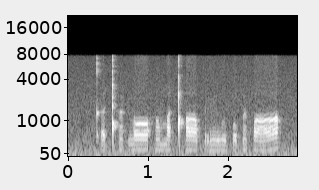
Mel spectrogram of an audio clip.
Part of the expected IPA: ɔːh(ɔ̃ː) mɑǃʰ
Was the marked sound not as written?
yes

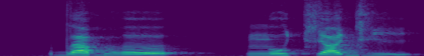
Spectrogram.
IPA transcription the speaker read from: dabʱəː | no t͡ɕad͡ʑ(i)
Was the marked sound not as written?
no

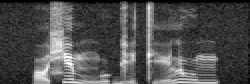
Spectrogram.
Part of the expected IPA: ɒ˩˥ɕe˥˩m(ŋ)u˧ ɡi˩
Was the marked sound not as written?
no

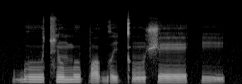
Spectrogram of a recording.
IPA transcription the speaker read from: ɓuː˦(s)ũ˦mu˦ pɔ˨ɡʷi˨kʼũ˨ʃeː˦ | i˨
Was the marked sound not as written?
yes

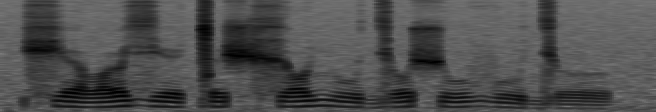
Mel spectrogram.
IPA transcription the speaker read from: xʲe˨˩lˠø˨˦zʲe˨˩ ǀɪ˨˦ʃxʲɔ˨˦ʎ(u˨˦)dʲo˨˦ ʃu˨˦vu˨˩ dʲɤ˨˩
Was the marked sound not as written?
yes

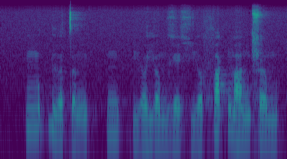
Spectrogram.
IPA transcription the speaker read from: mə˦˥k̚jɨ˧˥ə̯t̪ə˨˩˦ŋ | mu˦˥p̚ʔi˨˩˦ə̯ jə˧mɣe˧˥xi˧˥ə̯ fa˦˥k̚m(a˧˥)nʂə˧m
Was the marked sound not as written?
no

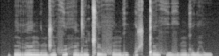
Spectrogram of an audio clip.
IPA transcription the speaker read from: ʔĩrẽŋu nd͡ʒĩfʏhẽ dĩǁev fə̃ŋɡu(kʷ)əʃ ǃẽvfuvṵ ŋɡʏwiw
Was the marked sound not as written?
no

